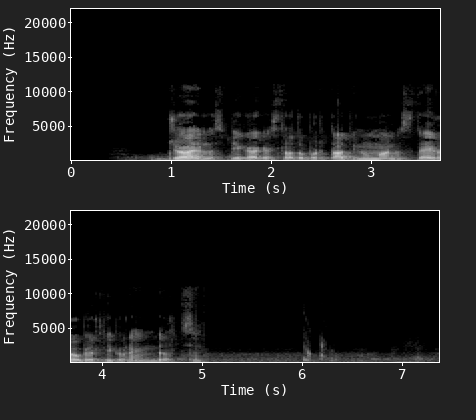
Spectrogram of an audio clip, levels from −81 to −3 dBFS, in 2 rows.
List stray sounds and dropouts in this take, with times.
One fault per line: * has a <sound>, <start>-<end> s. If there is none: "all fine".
* has a chirp, 6.0-6.4 s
